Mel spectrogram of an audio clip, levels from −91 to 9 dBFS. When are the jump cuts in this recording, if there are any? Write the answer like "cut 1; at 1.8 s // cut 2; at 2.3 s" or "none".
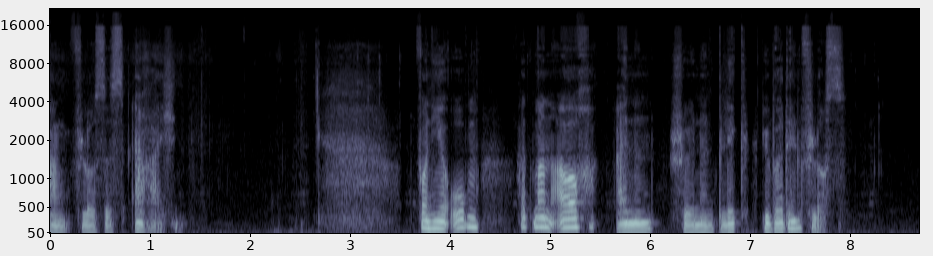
cut 1; at 3.5 s // cut 2; at 7.1 s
